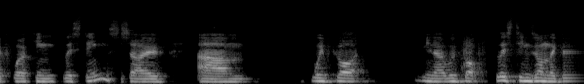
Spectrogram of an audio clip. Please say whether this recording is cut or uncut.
cut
